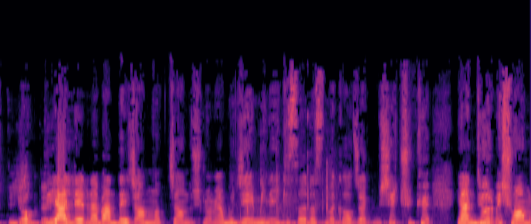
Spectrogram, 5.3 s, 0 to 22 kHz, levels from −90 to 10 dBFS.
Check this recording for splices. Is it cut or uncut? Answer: uncut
